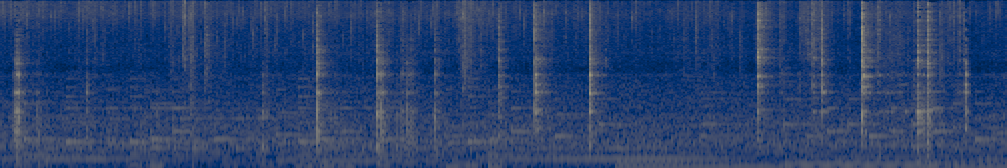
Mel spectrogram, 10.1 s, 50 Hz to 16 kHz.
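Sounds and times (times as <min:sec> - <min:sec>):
soup bubbling: 0:00.0 - 0:10.0
dishware clinking against pot: 0:03.1 - 0:06.1, 0:07.6 - 0:09.7.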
